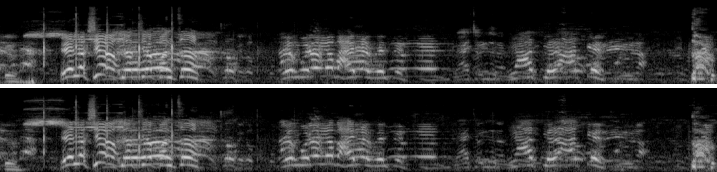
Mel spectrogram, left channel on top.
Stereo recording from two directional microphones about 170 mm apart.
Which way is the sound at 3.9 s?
55° right (ahead or behind).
